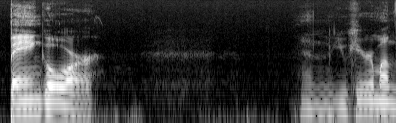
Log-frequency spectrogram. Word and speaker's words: Bangor: The one that drives me bananas is all my friends in Loyal call Bangor Banger, and it's not Banger, it's Bangor.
